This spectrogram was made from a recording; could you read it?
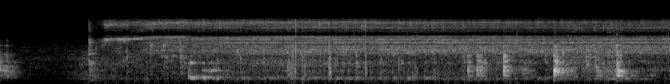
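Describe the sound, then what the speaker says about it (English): Water from a sink tap running onto a piece of asbestos set in the sink: a sudden gush starts after a short quiet, then a steady close rush with occasional splashes and drips. "I'm going to set it in the sink and I'm going to run water on it"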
